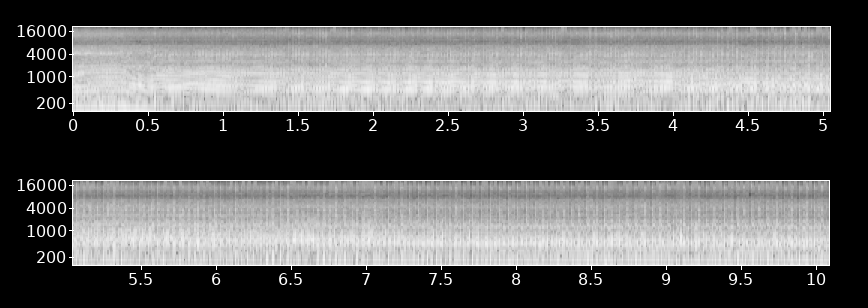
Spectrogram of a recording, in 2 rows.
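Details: Early 245A chainsaw in mint condition, cold start after about a month unused, little gas in tank, hot day: fires on the pull, revs climb quickly and hold a steady high buzz without sputtering; healthy cold start and run.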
